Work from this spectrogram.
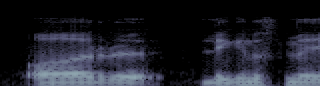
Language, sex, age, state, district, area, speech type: Urdu, male, 30-45, Delhi, South Delhi, urban, spontaneous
